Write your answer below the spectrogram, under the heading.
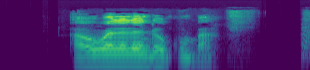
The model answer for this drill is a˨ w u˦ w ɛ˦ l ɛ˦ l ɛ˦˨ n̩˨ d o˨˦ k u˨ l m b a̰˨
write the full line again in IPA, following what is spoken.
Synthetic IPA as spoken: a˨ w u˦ w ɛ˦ l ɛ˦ l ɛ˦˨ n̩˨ d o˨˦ k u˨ m b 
